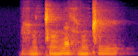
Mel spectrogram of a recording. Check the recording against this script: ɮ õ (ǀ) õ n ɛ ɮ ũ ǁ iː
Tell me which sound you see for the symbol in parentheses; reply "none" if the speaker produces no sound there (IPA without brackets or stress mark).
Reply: ǀ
